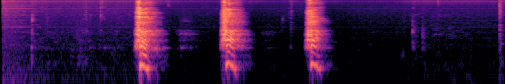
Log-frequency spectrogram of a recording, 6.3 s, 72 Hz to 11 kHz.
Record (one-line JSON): {"exhalation_length": "6.3 s", "exhalation_amplitude": 32768, "exhalation_signal_mean_std_ratio": 0.26, "survey_phase": "beta (2021-08-13 to 2022-03-07)", "age": "65+", "gender": "Female", "wearing_mask": "No", "symptom_none": true, "smoker_status": "Ex-smoker", "respiratory_condition_asthma": false, "respiratory_condition_other": false, "recruitment_source": "REACT", "submission_delay": "8 days", "covid_test_result": "Negative", "covid_test_method": "RT-qPCR"}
